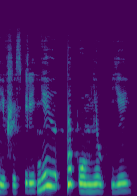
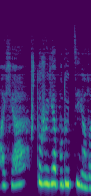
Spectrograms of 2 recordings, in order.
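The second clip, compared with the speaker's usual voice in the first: very high, alarmed, frightened voice; 11 semitones higher than usual. Narrator reading the princess's reply while she dances, frightened. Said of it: "испуганно заметила принцесса".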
